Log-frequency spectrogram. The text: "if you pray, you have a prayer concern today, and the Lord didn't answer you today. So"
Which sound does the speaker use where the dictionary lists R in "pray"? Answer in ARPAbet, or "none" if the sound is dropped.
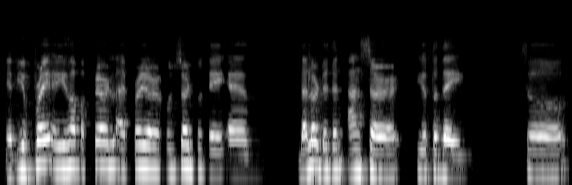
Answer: R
